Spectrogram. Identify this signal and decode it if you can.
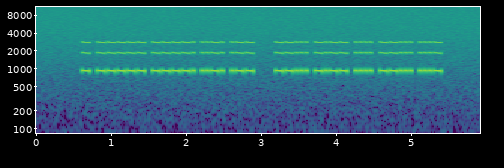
Morse code, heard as a keyed tone, hand-sent with a paddle, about 37 wpm, 920 Hz. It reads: T09FW 7YH7V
